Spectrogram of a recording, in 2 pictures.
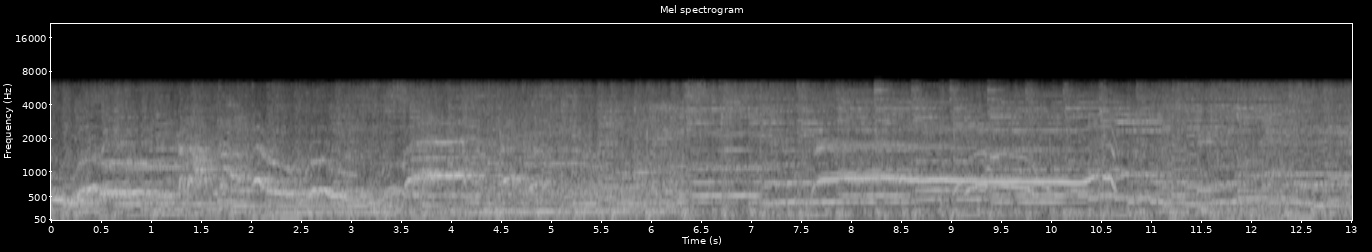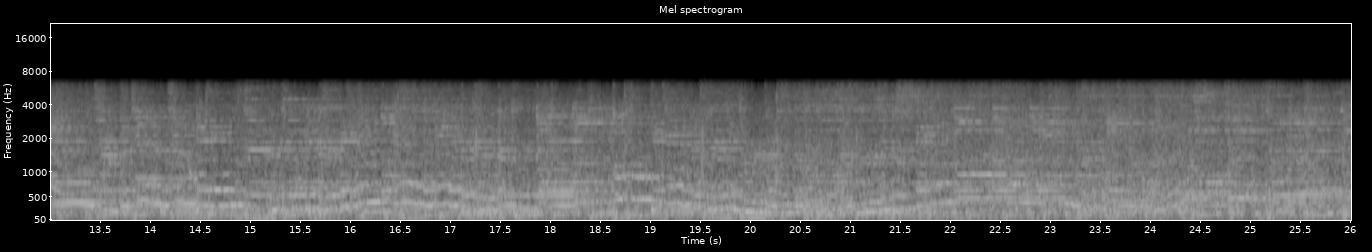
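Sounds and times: electric guitar lead: 0.0s - 26.0s
live rockabilly band playing: 0.0s - 26.0s.

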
